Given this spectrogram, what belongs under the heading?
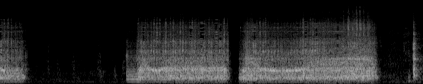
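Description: A sewing machine stitches the collar of a hemp fleece pullover in two sustained runs, a short burst at the start and then two long bursts split by a brief pause, loud and close with no speech.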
